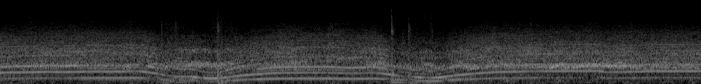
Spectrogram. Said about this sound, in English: I'll try and drift like this so you can see the car and see the angles.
